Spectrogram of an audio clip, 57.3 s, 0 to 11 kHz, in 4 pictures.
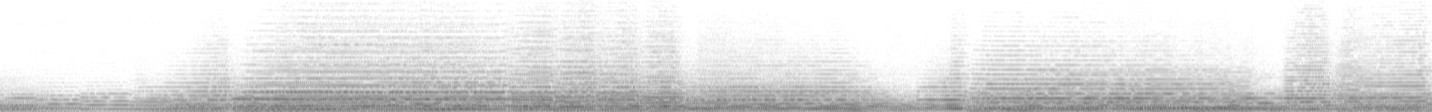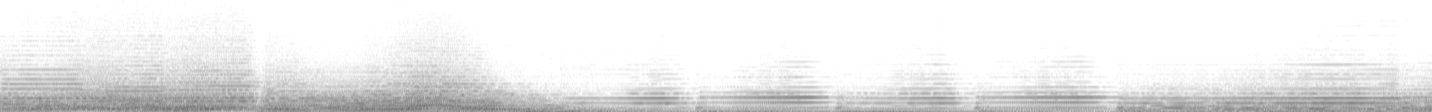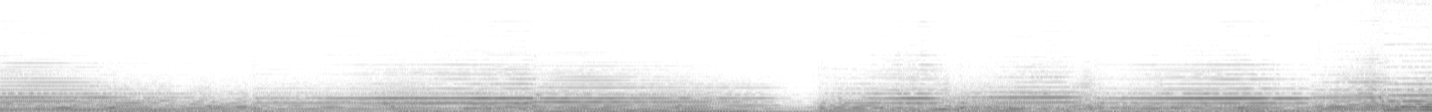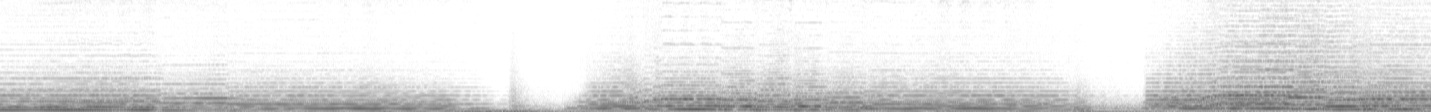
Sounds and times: Exciting music: 0.0s - 57.2s.

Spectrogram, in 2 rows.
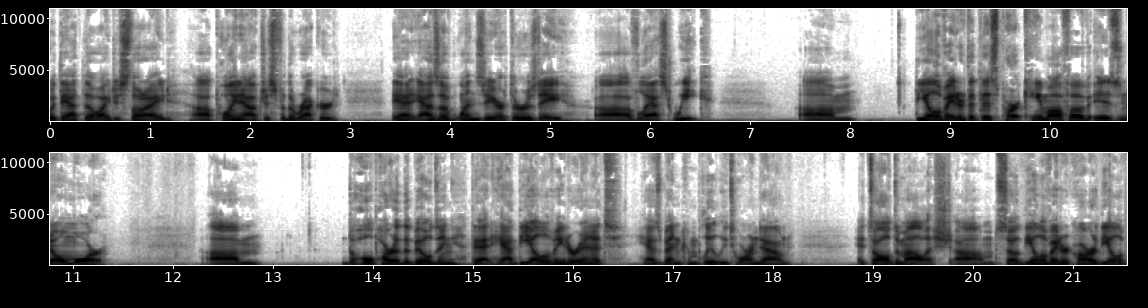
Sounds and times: Speech: 0.0s - 6.6s, 7.5s - 11.4s, 12.4s - 13.0s, 13.7s - 18.2s, 18.9s - 21.5s.

